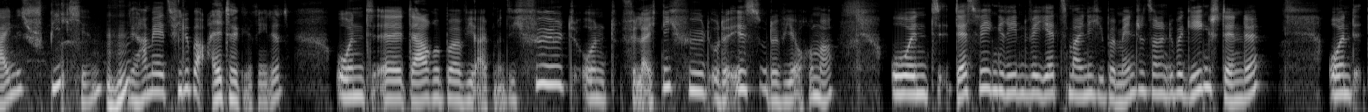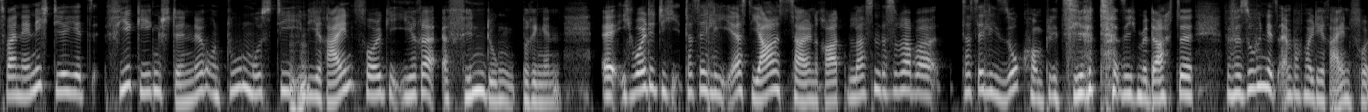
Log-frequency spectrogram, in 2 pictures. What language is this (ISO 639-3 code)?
deu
